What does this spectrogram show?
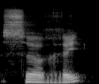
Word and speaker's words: serai: Pour les règles de conjugaison au futur, it's je serai. So another time, it's very important to roll the R for the future. So je serai, tu seras, il sera, nous serons, vous serez, ils seront.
